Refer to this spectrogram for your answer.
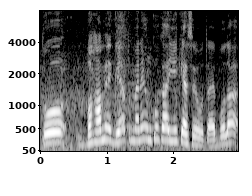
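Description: A man's voice: sits high, animated, fairly quick, background noise. A man of twenty-one from Kashmir, a young restaurant owner, answering interview questions outdoors in earnest talk mixed with English phrases. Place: outdoors in a village courtyard. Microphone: handheld mic held by the interviewer.

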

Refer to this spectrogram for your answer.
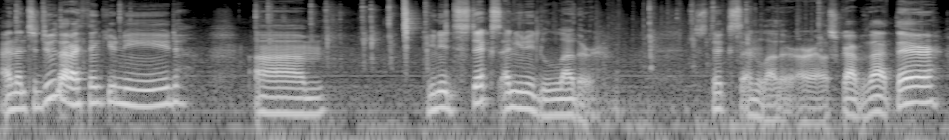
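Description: A young man with a stuffy nose from being sick, rambling casually over his gameplay with lots of fillers and bursts of excitement. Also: medium pitch. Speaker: gaming YouTuber. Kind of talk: casual Minecraft let's play commentary. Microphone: condenser desk mic.

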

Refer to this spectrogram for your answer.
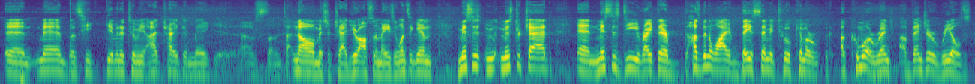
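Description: A man's voice: mid-range voice, steady tone, a little fast, fairly bright tone. A middle-aged man hosting a fishing channel, chatting casually on a live stream from his backyard, with plenty of fillers, restarts and bursts of laughter. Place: outdoors in a backyard under a canopy. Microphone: phone camera close up.

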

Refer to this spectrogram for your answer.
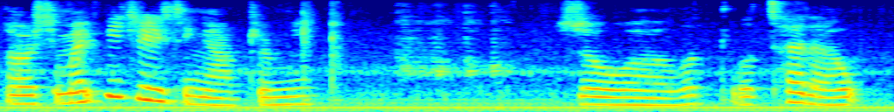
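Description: A young woman giving casual game commentary, excitable and jumpy, swinging from nervous mumbles to loud surprised outbursts. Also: mid-range voice, moderate pace, slight background noise, rough recording. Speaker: gaming channel host.

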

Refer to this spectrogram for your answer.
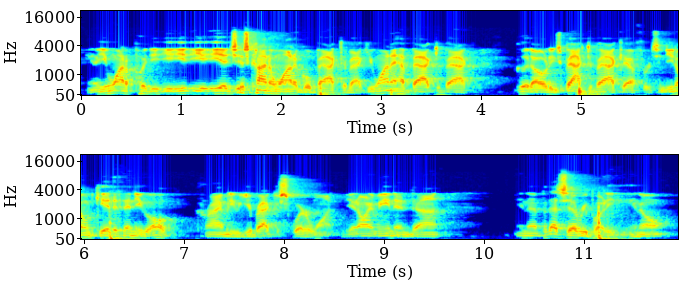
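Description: A head hockey coach in his fifties giving a postgame press conference, talking in halting bursts with many restarts, blunt and frank. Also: lowish voice, steady tone, background noise. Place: press room in front of a team backdrop.

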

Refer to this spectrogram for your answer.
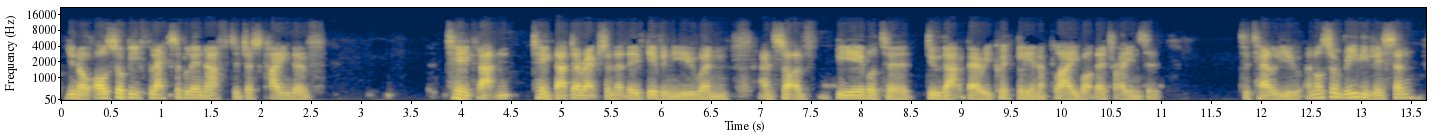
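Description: Talking through an earphone mic on a video call, a young actor from Wales rambles casually as a guest, with lots of fillers and restarts in his Welsh-accented speech. He speaks at normal speed in a medium pitch with fairly even intonation, and the audio is dry, slightly dull and echo-free.

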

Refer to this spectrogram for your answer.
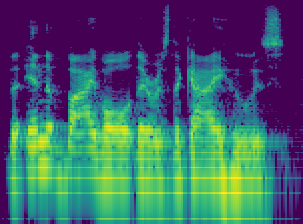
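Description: A man's voice: mid-range voice, steady tone, a little fast. A man who is a writer and producer, chatting as a podcast guest and telling a story with restarts. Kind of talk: casual podcast chat.

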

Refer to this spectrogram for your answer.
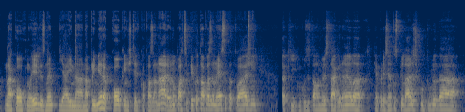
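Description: A man, a company founder as a podcast guest, telling stories in an animated, slangy way. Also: medium pitch. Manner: fast, animated storytelling with slang. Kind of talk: casual interview chat.

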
